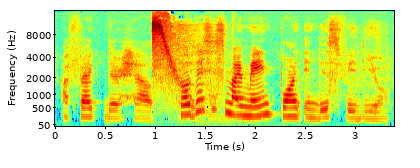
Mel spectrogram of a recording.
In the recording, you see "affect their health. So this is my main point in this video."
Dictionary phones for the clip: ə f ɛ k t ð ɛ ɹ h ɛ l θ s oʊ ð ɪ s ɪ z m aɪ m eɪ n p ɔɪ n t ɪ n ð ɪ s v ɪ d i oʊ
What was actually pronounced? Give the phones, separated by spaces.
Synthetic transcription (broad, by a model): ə f ɛ k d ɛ ɹ h ɛ l s s oʊ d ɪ s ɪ s m aɪ m eɪ n p ɔɪ n t ɪ n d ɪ s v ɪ d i oʊ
